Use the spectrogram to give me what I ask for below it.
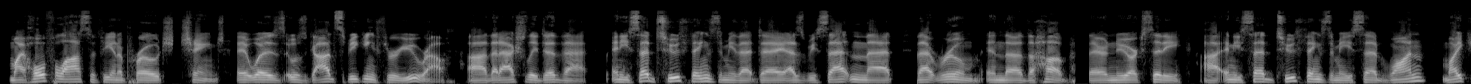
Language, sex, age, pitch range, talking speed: English, male, 20-39, 100-120 Hz, 230 wpm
